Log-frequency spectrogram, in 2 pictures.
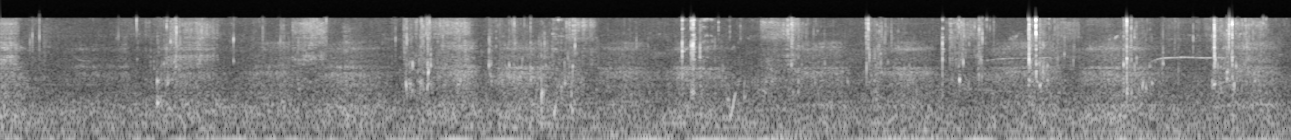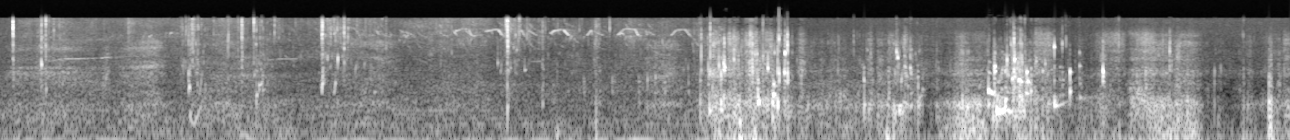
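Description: Calm pond ambience with scattered light ticks and a few short high chirps. Then, about twenty seconds in, loud churning, splashing and bubbling as the action camera is plunged underwater beside the float tube.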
